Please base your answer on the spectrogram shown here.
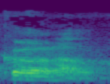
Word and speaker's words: colonel: write see you and the colonial but we pronounce it as Colonel similar is the case with love Jeanette the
